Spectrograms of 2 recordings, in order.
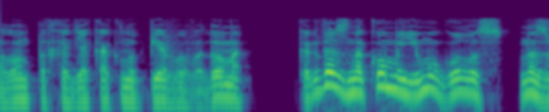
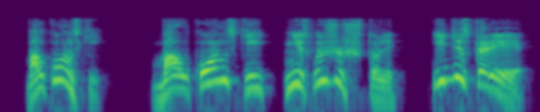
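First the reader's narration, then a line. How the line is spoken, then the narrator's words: Shouting. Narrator (Russian): кричал он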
